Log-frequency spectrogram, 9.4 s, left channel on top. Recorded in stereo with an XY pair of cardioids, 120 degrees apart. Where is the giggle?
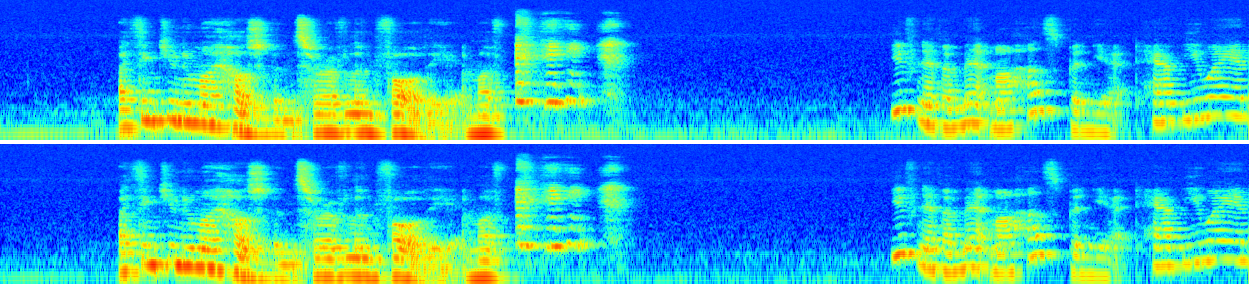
50° left, 1.3 m.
